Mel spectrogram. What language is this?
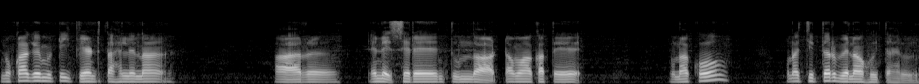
Santali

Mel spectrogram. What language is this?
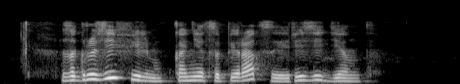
Russian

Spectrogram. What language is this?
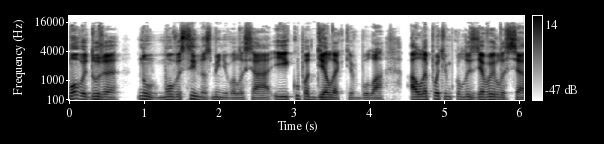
Ukrainian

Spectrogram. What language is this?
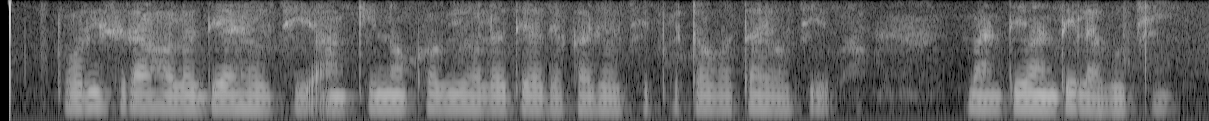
Odia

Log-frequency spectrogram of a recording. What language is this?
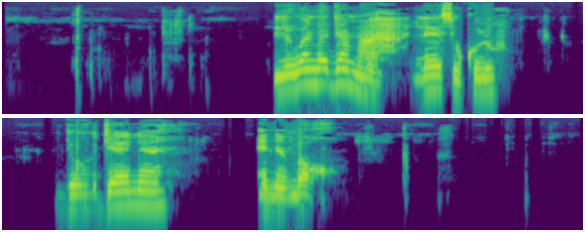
Bakoko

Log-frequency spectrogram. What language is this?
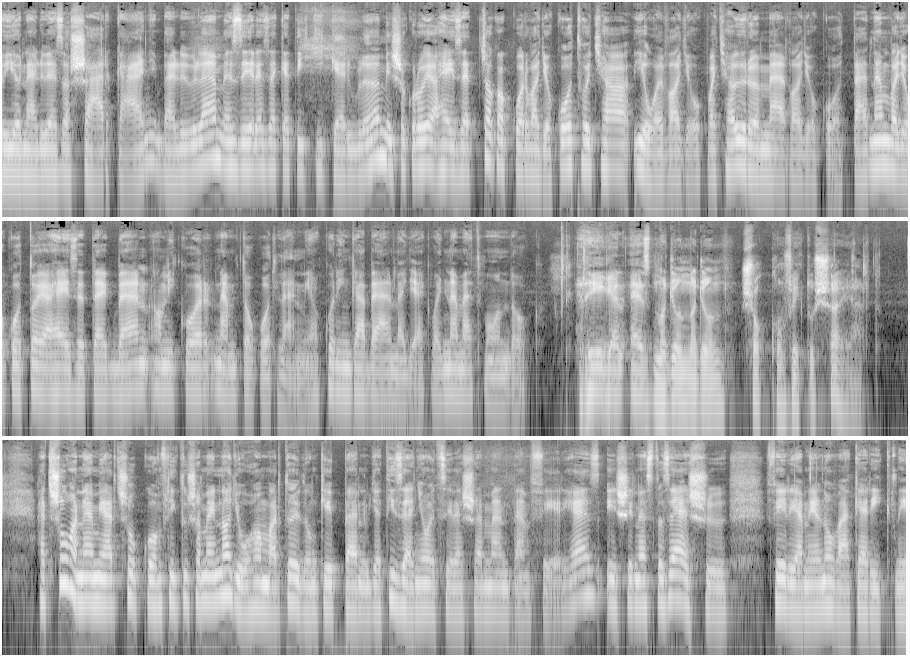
Hungarian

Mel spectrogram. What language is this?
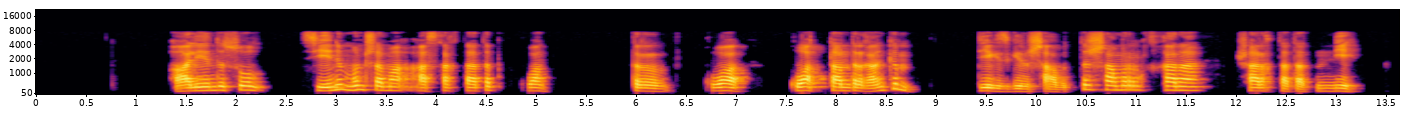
Kazakh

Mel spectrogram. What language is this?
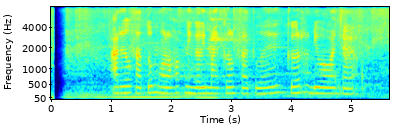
Sundanese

